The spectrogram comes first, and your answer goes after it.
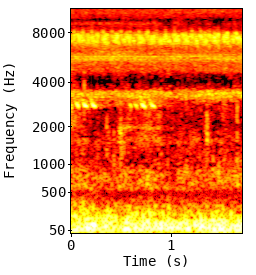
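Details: Crickets at night around the old Kota Lukut fort in Port Dickson, Negeri Sembilan, on a misty, rainy evening, make a continuous high, shimmering trill in several steady bands over a low outdoor rumble.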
